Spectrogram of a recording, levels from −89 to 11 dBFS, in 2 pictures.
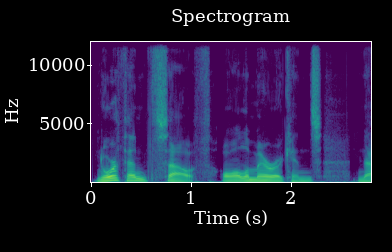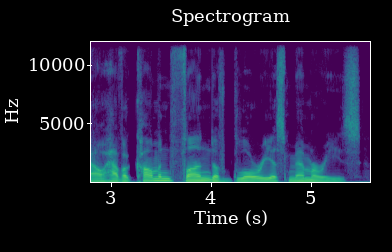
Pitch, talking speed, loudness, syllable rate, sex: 120 Hz, 140 wpm, -19 LUFS, 4.0 syllables/s, male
